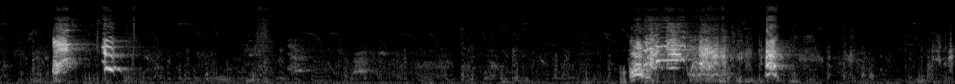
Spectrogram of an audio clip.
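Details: Dogs gathered while eating rice; two short, sharp, harsh barks open the scene, then a quiet stretch before a denser burst of rough barking and yelps, with faint chirps and background rustling between them.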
